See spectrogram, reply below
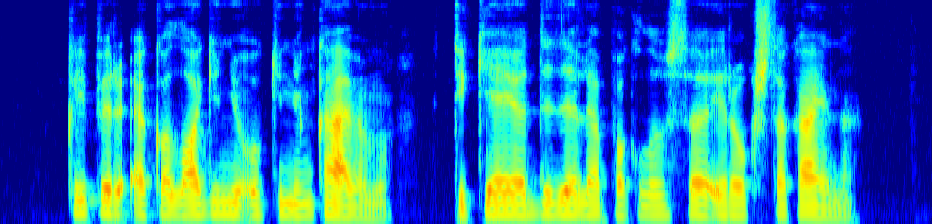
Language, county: Lithuanian, Vilnius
